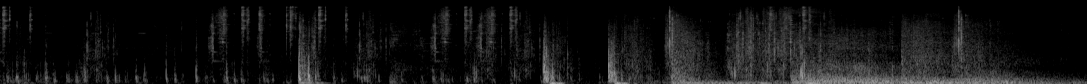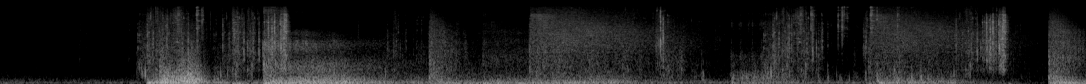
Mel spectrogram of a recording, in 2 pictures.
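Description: Quick footsteps tap on hard ground.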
